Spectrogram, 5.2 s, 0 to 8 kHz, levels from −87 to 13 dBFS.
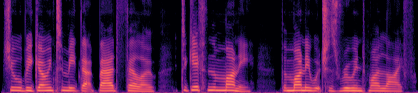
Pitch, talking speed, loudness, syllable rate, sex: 225 Hz, 230 wpm, -15 LUFS, 5.6 syllables/s, female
